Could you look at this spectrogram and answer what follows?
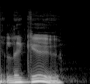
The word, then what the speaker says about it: Lague: Today, it's my intention to interview Richie Lague. Correct pronunciation? That is, yeah.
